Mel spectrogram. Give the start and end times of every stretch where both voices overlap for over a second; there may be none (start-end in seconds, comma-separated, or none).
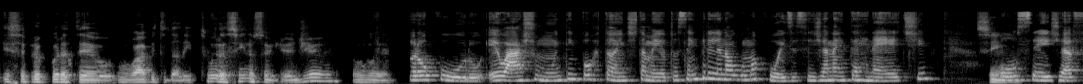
none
